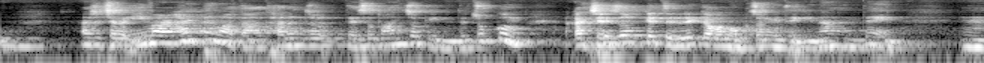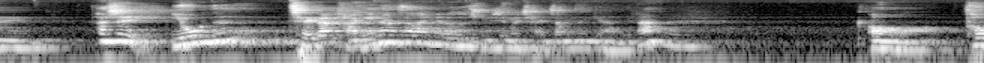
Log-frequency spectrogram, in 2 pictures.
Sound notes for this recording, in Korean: 특집 공개방송 2부.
